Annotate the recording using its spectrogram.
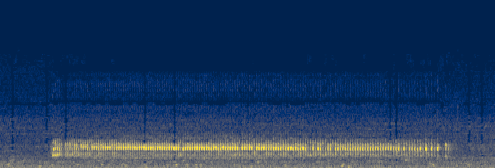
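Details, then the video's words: Green and black dyeing poison dart frog singing: one steady high buzzing trill lasting about four seconds, even in pitch and loudness, ending abruptly, over a quiet indoor background. "Dendrobates Auratus Green & Black Song"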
